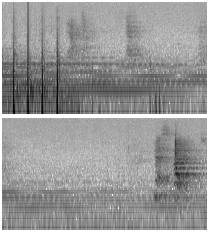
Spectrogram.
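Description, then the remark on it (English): Four sharp, evenly spaced knocks rap on the door of a house in quick succession at the start, followed by a long stretch of quiet low hum and a faint rustle near the end. “And soon there was a knock once again at her door.”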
